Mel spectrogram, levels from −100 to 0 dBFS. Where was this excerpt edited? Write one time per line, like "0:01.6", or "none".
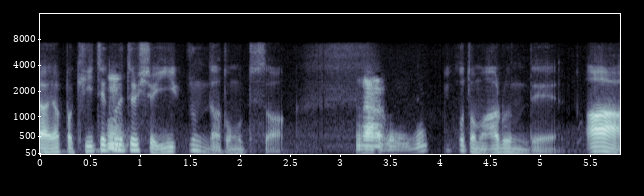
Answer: none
